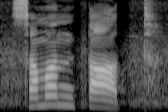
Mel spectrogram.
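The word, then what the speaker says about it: সমন্তাৎ: এর নিচে অসন্ত আছে দ এর নিচে অসন্ত থাকলে ততের মত উচ্চারণ করব সামান্তাত ব্যাপ ব্যাপ সংস্থিতা সান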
